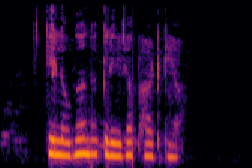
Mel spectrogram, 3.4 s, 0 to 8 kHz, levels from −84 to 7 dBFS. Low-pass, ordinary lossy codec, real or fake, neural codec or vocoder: 7.2 kHz; MP3, 64 kbps; real; none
